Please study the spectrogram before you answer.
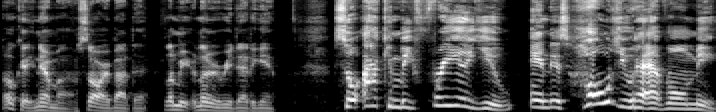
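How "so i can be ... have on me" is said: put-on slow, very high country accent. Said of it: "I guess you could probably tell what character I'm talking as based off the country accent".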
